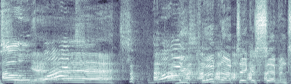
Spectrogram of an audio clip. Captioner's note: laughs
